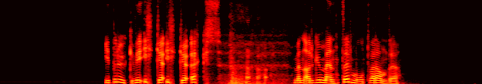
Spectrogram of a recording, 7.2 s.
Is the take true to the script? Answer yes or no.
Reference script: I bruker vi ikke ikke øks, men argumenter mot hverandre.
yes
